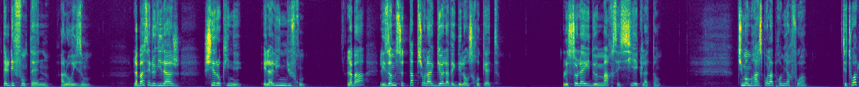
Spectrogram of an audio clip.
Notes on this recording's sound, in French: Enregistrement : Théâtre du Soleil, le 11 février 2024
